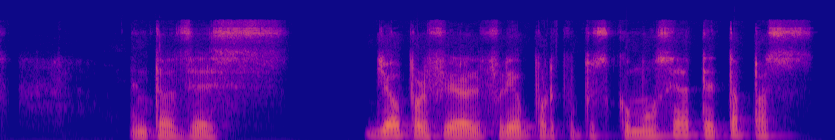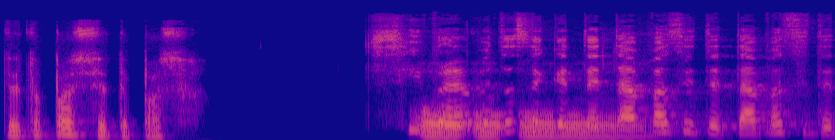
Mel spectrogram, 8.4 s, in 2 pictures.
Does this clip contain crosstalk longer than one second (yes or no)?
yes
